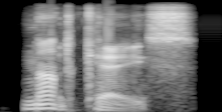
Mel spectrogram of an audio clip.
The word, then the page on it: nutcase: British English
